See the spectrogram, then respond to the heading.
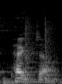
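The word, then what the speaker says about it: Baekjeong: How do you pronounce this name? Baekjong. Oh, I can't say that. Baekjong.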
